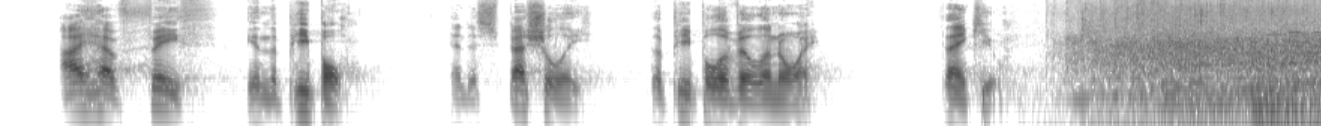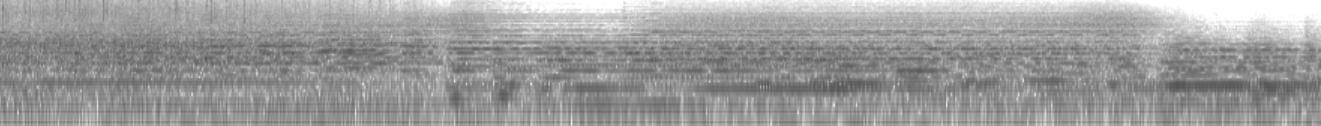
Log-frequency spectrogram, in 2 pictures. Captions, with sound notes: I have faith in the people, and especially the people of Illinois, thank you. (audience applauding) (triumphant music)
